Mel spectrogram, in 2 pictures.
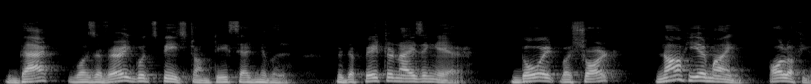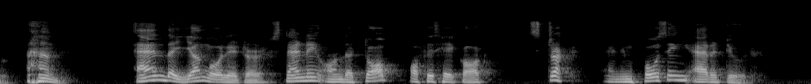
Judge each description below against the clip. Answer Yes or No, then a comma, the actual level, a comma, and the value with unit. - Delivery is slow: No, average, 150 wpm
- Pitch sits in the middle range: No, low, 120 Hz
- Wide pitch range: Yes, wide, 6.0 semitones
